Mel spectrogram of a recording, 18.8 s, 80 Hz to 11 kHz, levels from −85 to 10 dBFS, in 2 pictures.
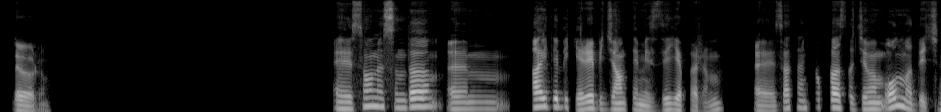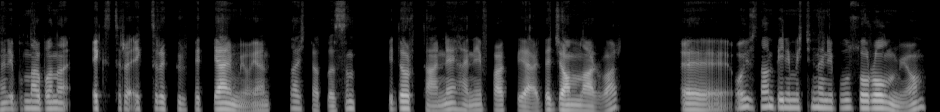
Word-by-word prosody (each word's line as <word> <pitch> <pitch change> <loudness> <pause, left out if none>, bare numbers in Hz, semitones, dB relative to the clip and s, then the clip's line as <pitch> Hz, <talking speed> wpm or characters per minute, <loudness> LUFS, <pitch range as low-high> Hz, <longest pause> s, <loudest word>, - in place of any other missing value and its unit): Doğru. 110 -3 0 2.8
Eee, 150 -2 +1
sonrasında, 195 +1 +3
ımm, 150 0 -4 0.2
ayda 190 0 +5
1 - - -4
kere 155 0 +4
bir 140 - -9
cam 140 +1 +3
temizliği 125 -1 -3
yaparım. 115 +2 -3 0.3
Eee, 110 0 -2
zaten 165 +6 -4
çok 180 0 -14
fazla 170 -5 +4
camım 145 +2 0
olmadığı 170 - +4
için, 105 +6 -7
hani, 145 0 -5
bunlar 160 +1 0
bana 155 -1 -1 0.2
ekstra 155 0 -3
ekstra 155 0 -5
külfet 140 -1 -10
gelmiyor, 145 -6 +5
yani, 110 +2 -5 0.2
taş 160 -2 -5
çatlasın 110 +8 -6 0.3
bir 150 - -8
4 160 -1 +4
tane, 115 +6 -1
hani, 120 -2 -3
farklı 120 -3 -3
yerde 100 +9 0
camlar 120 -4 +4
var. 90 - -4 0.6
Eee, 130 -2 +1
o - - -1
yüzden 190 +1 -1
benim 175 -1 +1
için, 185 +2 -5
hani, 170 -2 -1
bu 175 +1 -4
zor 165 -1 +2
olmuyor. 140 - +3
145 Hz, 145 wpm, -27 LUFS, 125-170 Hz, 2.8 s, ayda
